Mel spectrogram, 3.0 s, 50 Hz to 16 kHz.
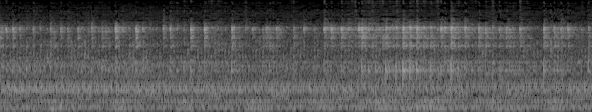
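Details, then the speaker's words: Vacuum pump pulling down 2003 Mini Cooper AC system after new compressor, drier, flush and PAG 46 oil: steady busy mechanical chatter with high whir; pump running normally. "so next step is to turn the vacuum pump on and when we open them it goes back in"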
